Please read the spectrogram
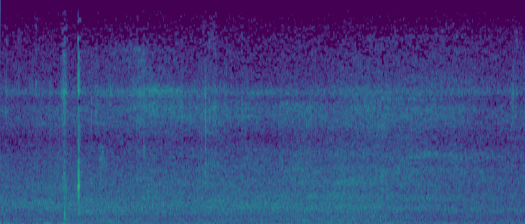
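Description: Road traffic noise by a busy street, a steady low rumble, with a few light clicks about one and three seconds in.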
